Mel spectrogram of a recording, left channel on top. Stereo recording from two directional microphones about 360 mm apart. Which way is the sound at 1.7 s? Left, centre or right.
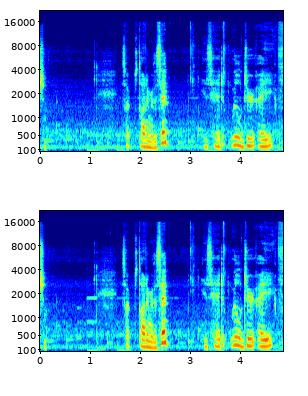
Centre.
